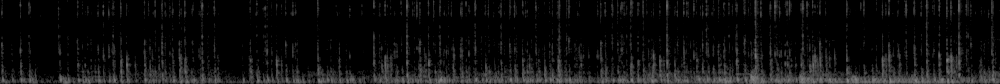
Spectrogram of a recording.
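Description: Fingertips of both hands type fast on the backlit, low-profile scissor-switch keyboard with plastic keycaps of an aluminum MacBook Air resting on a table. A dense, rapid stream of short, dry key taps and clacks carries a soft low thump beneath a bright click, with brief lulls in the first few seconds before the typing runs steadily to the end.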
